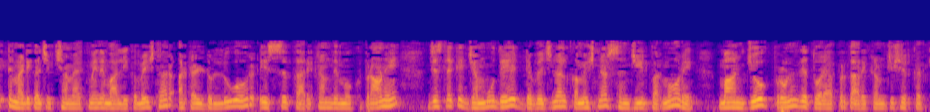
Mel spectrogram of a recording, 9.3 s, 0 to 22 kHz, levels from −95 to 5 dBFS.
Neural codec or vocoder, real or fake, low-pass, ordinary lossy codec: none; real; 5.4 kHz; none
